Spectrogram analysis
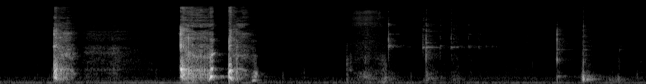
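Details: Adult coughing while testing a home remedy of steam from salt water: three or four harsh coughs in quick bursts, then quieter breathing with faint clinks of a glass in a small room.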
